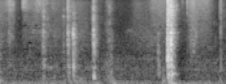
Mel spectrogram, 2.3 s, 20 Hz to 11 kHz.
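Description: Center console armrest lid of a 2024 Chevy Traverse being handled with a few light clicks, then shut with a single sharp thump near the end.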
